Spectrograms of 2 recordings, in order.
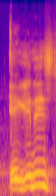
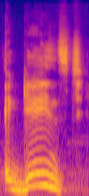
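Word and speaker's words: against: বিরুদ্ধে মানে কি, যদি এটাকে আমরা এগেনস্ট বলে থাকি অনেক সময় ভুলে, এটা হচ্ছে এগেইনস্ট, এটা উচ্চারণ হবে কি এগেইনস্ট।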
